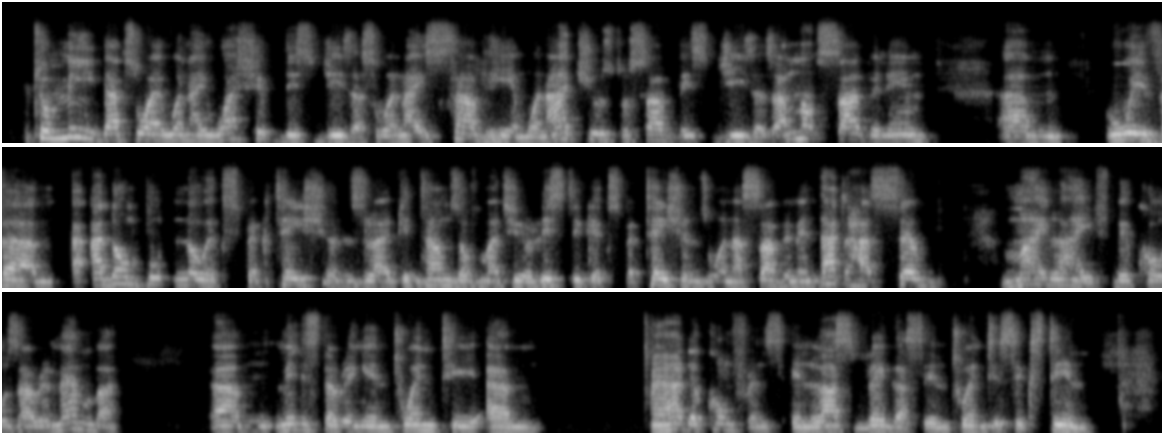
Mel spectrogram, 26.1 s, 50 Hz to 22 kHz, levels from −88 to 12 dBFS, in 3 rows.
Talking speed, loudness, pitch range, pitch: 150 wpm, -23 LUFS, 135-205 Hz, 155 Hz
